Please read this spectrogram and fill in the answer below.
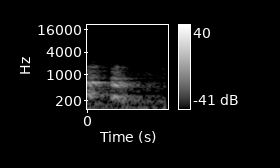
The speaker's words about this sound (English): I'm sorry, I got to clear my throat.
